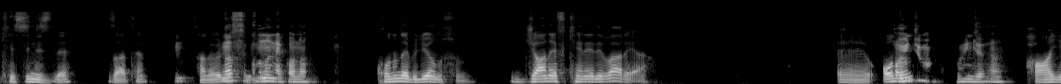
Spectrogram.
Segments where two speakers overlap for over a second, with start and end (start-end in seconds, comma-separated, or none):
none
